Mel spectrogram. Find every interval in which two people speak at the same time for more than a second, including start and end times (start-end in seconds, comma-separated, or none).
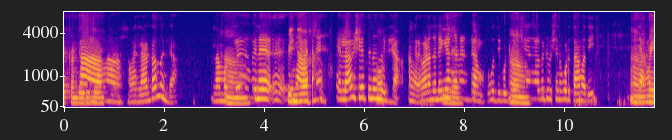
none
